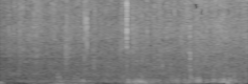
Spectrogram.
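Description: Wind buffeting the microphone, with a gloved hand rustling through dry crop stubble and loose soil.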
